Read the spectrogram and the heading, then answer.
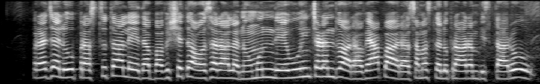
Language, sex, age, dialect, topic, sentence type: Telugu, male, 18-24, Telangana, banking, statement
